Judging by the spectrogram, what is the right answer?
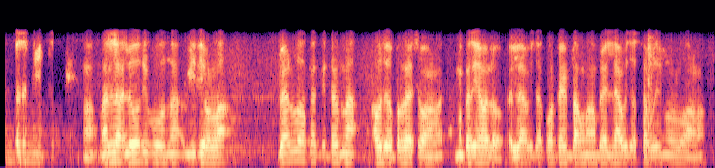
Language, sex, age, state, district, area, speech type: Malayalam, male, 60+, Kerala, Kottayam, rural, conversation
